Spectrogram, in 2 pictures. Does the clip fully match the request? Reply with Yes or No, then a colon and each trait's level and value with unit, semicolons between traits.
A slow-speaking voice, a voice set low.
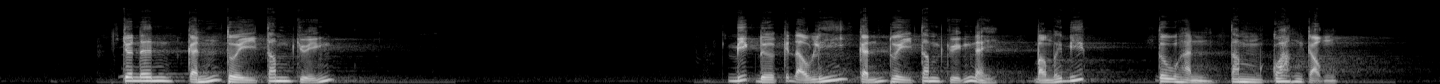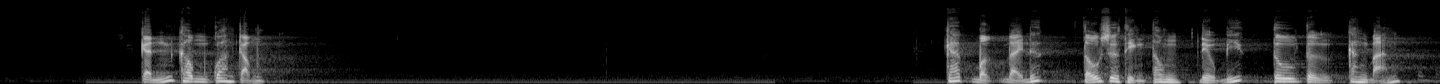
Yes: slow, 85 wpm; low, 115 Hz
